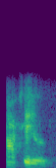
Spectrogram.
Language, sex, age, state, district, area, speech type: Tamil, male, 18-30, Tamil Nadu, Erode, rural, conversation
